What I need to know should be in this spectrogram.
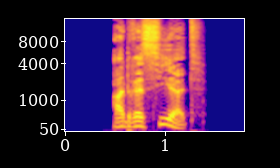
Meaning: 1. past participle of adressieren 2. inflection of adressieren: third-person singular present 3. inflection of adressieren: second-person plural present 4. inflection of adressieren: plural imperative
- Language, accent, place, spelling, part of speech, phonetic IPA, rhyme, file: German, Germany, Berlin, adressiert, verb, [adʁɛˈsiːɐ̯t], -iːɐ̯t, De-adressiert.ogg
